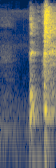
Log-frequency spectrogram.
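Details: Single forceful adult sneeze, possibly male, during a post-shower sneezing fit: quick hissing intake then sharp explosive burst of air; allergies flared by hotel soap fragrance; sneezing.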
